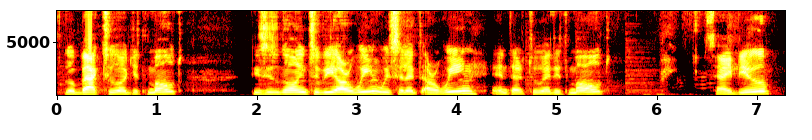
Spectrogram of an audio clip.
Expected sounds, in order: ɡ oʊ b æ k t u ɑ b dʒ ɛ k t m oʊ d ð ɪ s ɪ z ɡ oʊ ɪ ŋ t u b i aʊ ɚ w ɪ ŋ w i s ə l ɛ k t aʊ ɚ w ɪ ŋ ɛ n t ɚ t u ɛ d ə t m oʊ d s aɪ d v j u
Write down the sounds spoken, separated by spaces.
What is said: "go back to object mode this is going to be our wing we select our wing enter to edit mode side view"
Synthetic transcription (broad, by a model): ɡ oʊ b æ k t u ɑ dʒ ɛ t m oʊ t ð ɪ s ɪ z ɡ oʊ ɪ ŋ t u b i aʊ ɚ w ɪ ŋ w i s ə l ɛ k t aʊ ɚ w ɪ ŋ ɛ n t ɚ t u ɛ d ə t m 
